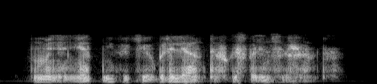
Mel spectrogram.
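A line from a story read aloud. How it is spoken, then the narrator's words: Calm. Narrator (Russian): спокойно ответил Майкл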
